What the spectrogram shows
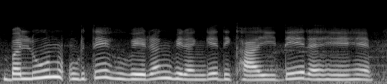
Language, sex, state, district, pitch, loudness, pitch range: Hindi, female, Jharkhand, Ranchi, 245 Hz, -12 LUFS, 225-265 Hz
